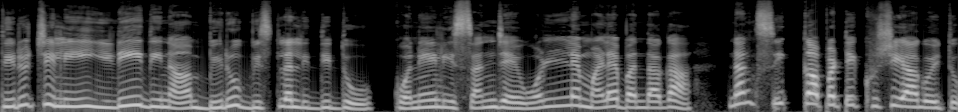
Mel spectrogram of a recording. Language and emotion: Kannada, happy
